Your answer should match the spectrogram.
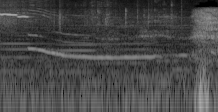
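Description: A dog in Dragon Age: Origins lets out one long, falling whimper that fades into a thin whine, close and fairly loud, ending in a brief low thump.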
